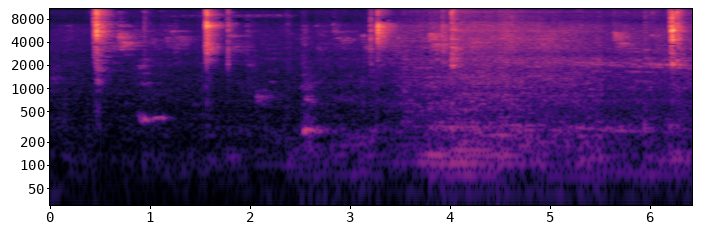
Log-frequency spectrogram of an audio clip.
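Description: Close-up mouth sounds of biting and chewing juicy watermelon: a handful of short, crisp wet crunches a second or so apart, with a low rumble of chewing from about four seconds in.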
